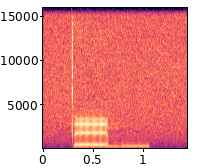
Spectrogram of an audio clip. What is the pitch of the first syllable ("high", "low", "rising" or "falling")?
high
